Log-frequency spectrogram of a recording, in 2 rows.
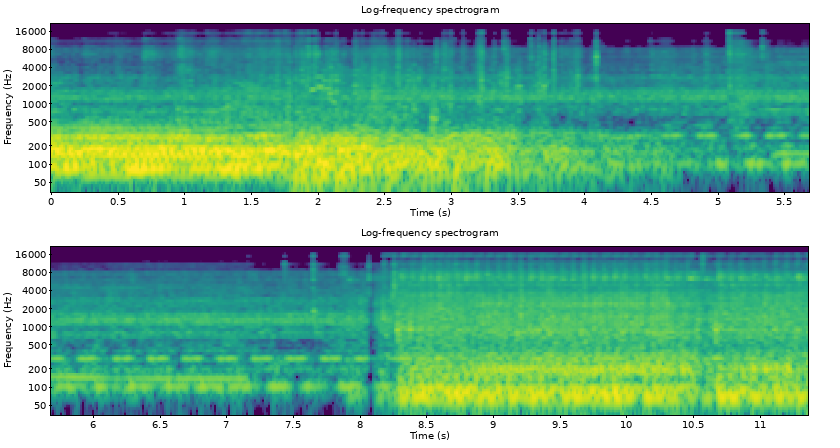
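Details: Motorcycle runs rough, drops to a weak uneven idle, then surges back, sputtering and not revving cleanly. This is the second substitute injector, from a Beat FI 2014 (the first was from a Vario 150). Mechanic still suspects the injector; unconfirmed.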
